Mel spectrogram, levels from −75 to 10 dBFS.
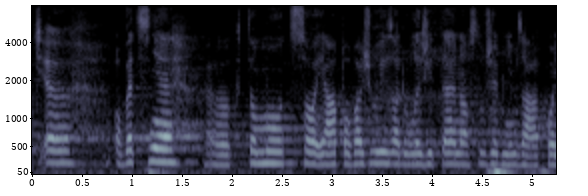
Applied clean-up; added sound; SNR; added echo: none; none; none; none.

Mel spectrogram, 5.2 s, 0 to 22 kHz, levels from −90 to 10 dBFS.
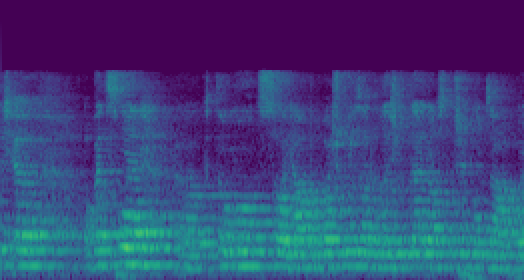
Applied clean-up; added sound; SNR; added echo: none; none; none; reverberation time 1.0 s.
